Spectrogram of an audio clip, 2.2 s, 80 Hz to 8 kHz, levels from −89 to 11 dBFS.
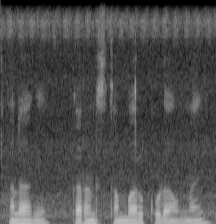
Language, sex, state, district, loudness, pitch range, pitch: Telugu, male, Telangana, Mahabubabad, -19 LUFS, 115-120 Hz, 120 Hz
